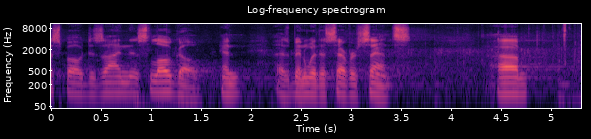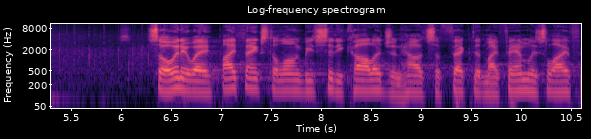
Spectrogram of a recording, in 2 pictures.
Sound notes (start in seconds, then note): 3.2 audience applauding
